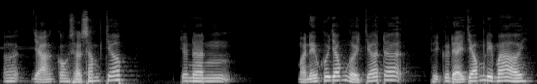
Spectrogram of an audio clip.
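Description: A man voicing a brash, cocky teenage girl who talks like a rough man, in a narrated ghost story. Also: fairly high pitch, animated, a little fast, darkish tone, pitched above the performer's own voice, close to an everyday voice. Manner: bold, swaggering, talks back like a man.

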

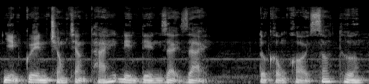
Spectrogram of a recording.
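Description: A man narrating a horror story in a steady, measured way. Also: low-pitched, faint music behind.

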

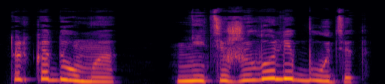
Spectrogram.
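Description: A woman's voice: fairly high pitch, animated, unhurried, dark tone, no room sound, pitched above the performer's own voice. A woman reading aloud, voicing a dreamy, pouting young pregnant bride.

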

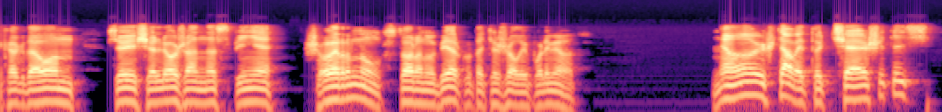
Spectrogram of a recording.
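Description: A man reading a war story aloud as an audiobook narrator, dramatic and expressive. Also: on the low side, lo-fi sound.

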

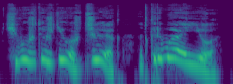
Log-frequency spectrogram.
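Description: A man voicing an eager young girl who pleads and cheers in a high, excited voice. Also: fairly quick, slightly rough, dry recording, exaggerated voice.

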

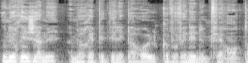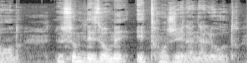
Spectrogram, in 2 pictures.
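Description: A man voicing a proud, cold young gentleman who speaks stiffly and haughtily, pitched above his own voice. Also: animated, fairly quick, slightly rough. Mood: cold, haughty.

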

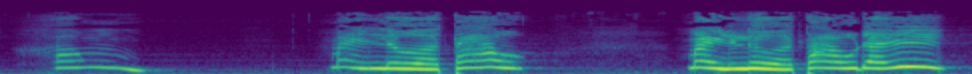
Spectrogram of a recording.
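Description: Man doing a shrill crazed old grandmother. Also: steady tone, slow pace, darkish tone, heavily acted. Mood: frantic, menacing. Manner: shrill, wailing, threatening.

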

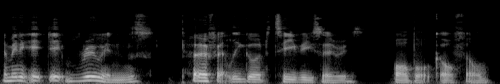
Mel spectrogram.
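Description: A man co-hosting a relaxed chat. His voice is a little husky and breathy. He jokes drily and keeps asking questions. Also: mid-range voice, measured pace. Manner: dry, joking, asks lots of questions. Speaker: podcast co-host. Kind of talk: casual chat.

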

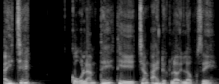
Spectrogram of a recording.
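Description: A man's voice: fairly low pitch, very animated, mellow, husky. Man doing a cheeky young peasant joker. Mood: wheedling. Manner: mocking, teasing, quick-witted.

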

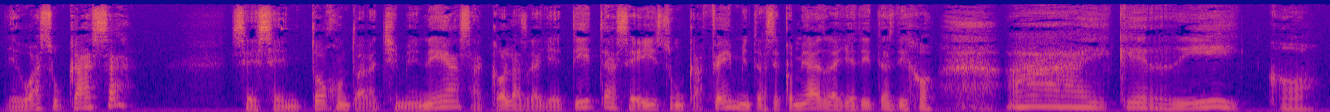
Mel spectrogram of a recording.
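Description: A man, a radio host telling a children's story in a lively, repetitive rhythm. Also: mid-range voice, brisk, husky. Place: radio studio.

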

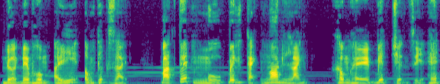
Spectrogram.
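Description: A man narrating a horror audiobook in a calm, measured storytelling voice. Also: medium pitch, breathy edge, faint music behind.

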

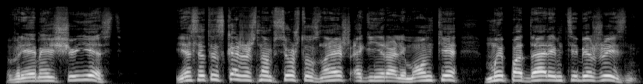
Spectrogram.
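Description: A man voicing a soldier officer in an audiobook, shouting threats before turning meek before his general. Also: on the high side, expressive, a little fast, dry recording, clean studio sound, natural voice. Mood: threatening. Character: threatening male army officer, later humbled.

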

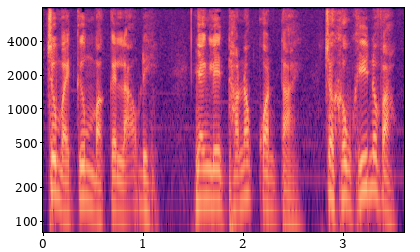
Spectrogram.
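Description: A man's voice: medium pitch, animated, breathy edge, faint music behind. A man doing a brash, scornful young hothead. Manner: fast, scornful shouting. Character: brash, fearless young man, rude and bossy.

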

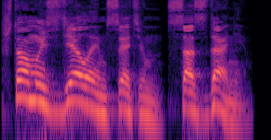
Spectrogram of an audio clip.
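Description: A man voicing a fierce, impatient elder god in an audiobook, growling and forceful. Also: mid-range voice, sing-song, unhurried, breathy edge. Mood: urgent. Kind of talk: audiobook character voice.

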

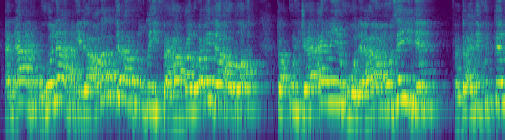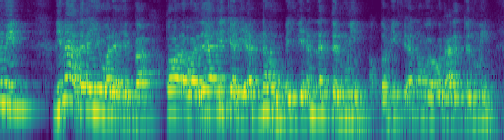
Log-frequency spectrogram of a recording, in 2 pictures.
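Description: High-voiced male lecturer in an echoey room. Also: very fast. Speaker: teacher of Arabic grammar. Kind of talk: recorded lecture. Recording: echoey room, distant mic.

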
